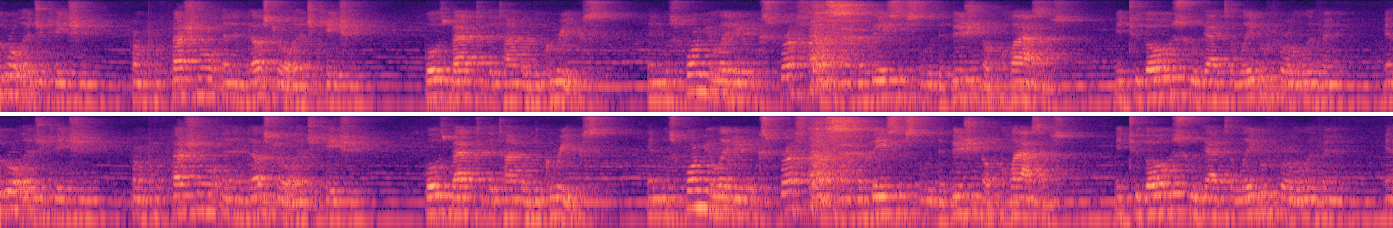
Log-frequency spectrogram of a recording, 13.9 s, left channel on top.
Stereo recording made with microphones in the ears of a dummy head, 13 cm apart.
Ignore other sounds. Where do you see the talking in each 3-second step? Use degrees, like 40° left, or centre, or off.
40° left, 10° left, 40° right, 20° right, 20° left.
